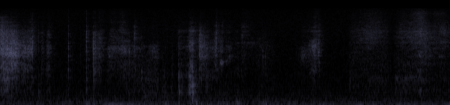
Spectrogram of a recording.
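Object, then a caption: Hardcover book with heavy paper pages. Fingers rub the heavy paper pages of a large, thick hardcover book and flip one page over. The sound is quiet, bright papery rustling and brushing, with a few short crisp scrapes and a soft swish as the page turns.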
